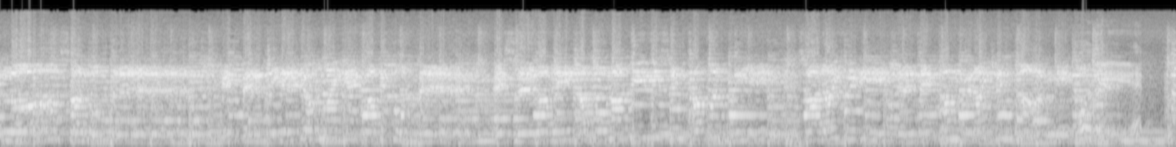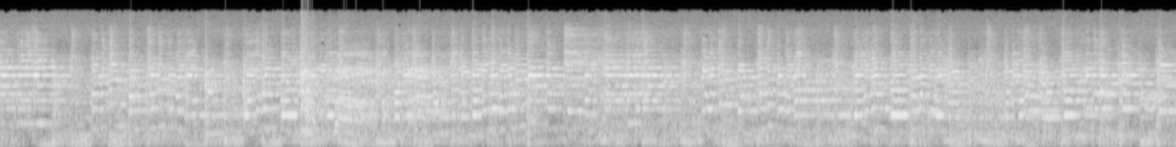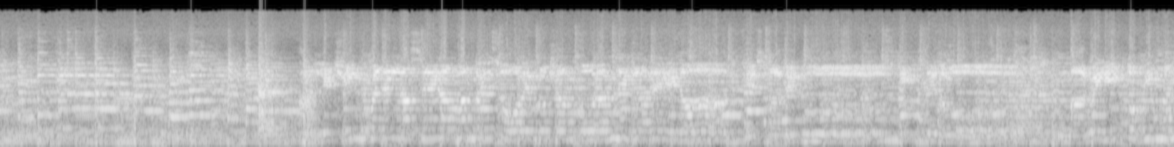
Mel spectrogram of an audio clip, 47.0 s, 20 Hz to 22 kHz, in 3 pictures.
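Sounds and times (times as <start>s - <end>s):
band music with guitars: 0.0s - 47.0s
steady bass beat: 14.4s - 15.4s, 19.7s - 21.6s.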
